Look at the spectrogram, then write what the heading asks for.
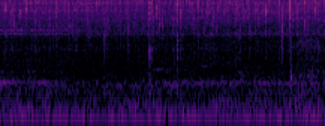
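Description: Marinated mutton fries in oil with garlic over a high flame for Bengali kasha mangsho, giving a quiet, continuous sizzle with faint clicks and small pops throughout.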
